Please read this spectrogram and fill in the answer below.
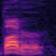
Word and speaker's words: butter: But is how we say the first word, and butter is how we say the second word. Notice how butter doesn't seem to have any actual T's in it.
